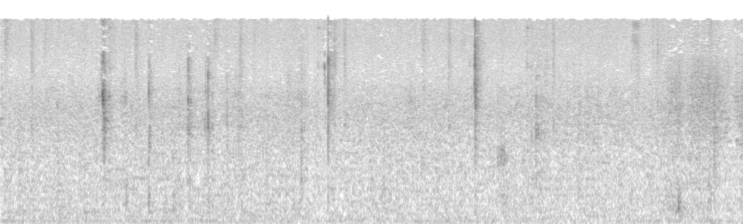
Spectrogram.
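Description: Close-up chewing of a cheese pizza slice: scattered wet mouth clicks and lip smacks, with a bite into the slice near the end, over a low steady hum.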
